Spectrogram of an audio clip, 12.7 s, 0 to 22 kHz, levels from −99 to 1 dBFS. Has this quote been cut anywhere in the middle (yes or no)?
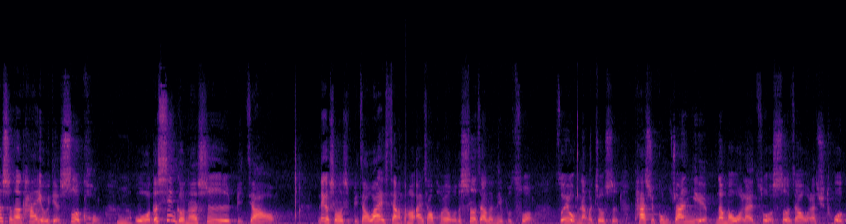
no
